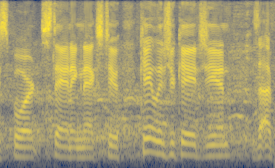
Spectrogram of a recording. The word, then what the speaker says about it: Chookagian: here with Artie sport standing next to Caitlin shook agian does that pronounce that correctly right alright great awesome she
